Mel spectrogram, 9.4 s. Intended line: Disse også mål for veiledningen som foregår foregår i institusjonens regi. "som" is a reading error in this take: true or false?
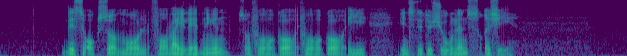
false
